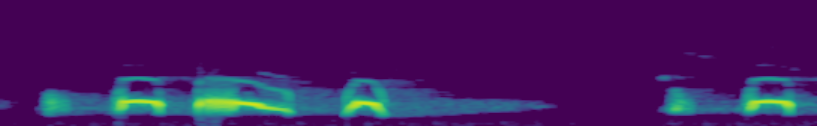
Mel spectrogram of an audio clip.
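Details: A spotted dove kept as a decoy coos to lure wild doves at dawn. A soft lead note is followed by a hooting note, a drawn-out descending coo and a clipped final note, then a pause and the phrase starts again. The background is silent.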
